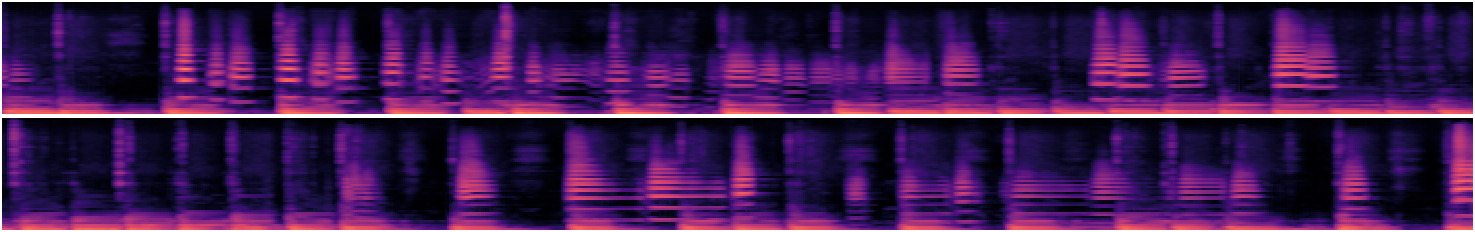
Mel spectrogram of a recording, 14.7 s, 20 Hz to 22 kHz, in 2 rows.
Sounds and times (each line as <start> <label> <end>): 0.0 Koncert 14.7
